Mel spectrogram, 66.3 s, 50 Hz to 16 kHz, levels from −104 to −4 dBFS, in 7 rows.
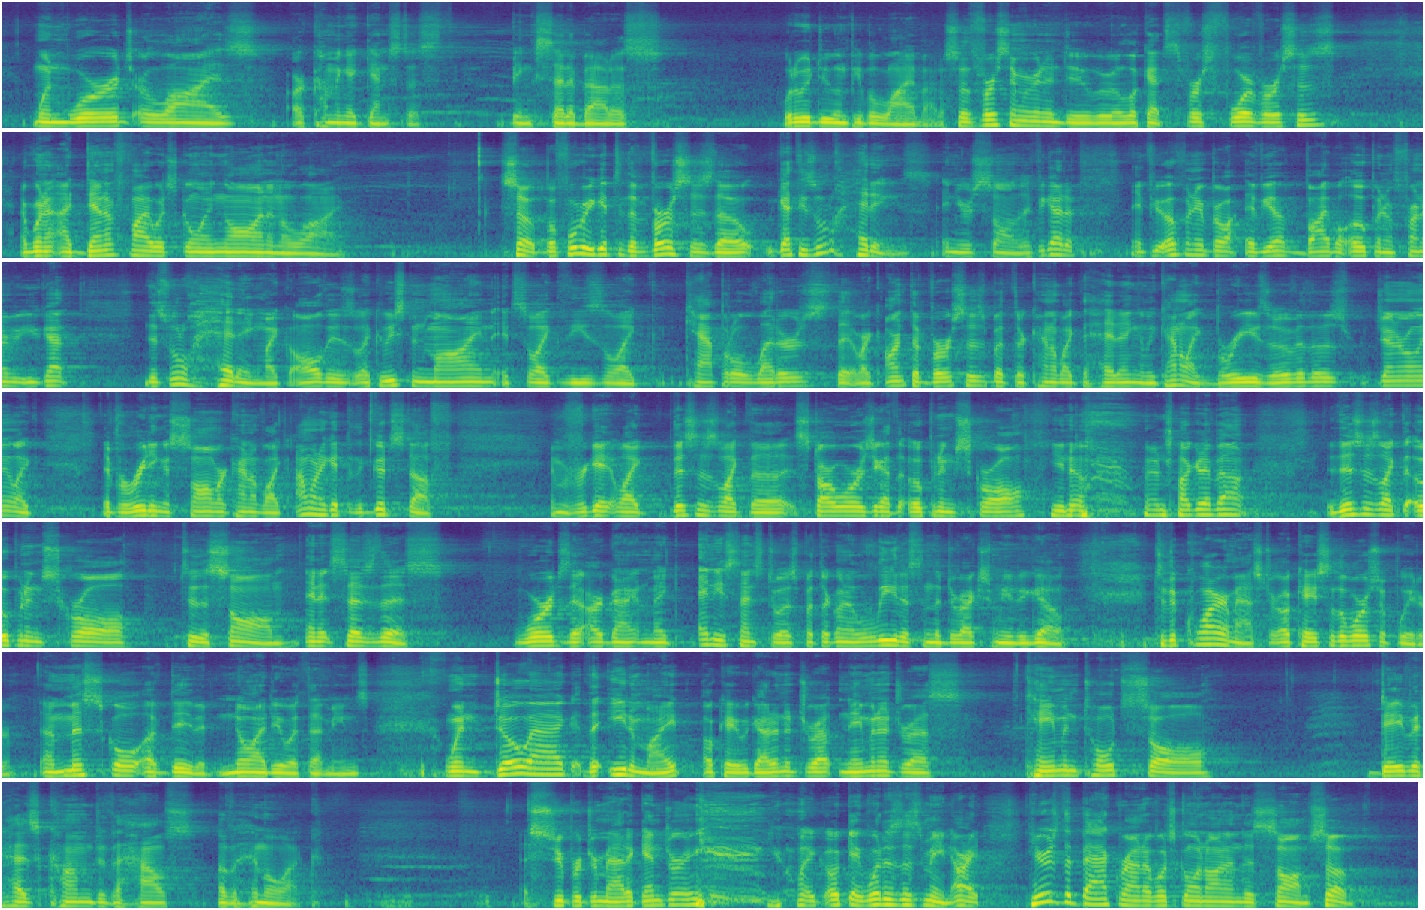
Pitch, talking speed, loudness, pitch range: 120 Hz, 235 wpm, -17 LUFS, 110-140 Hz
